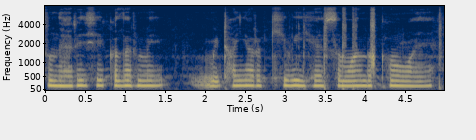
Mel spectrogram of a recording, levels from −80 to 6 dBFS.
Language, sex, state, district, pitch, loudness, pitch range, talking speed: Hindi, male, Uttar Pradesh, Shamli, 180 Hz, -16 LUFS, 175-185 Hz, 145 wpm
